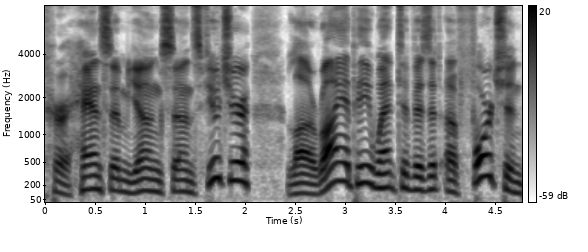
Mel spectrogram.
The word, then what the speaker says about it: Liriope: Liriope, which is kind of a weird pronunciation for that word. We know, but that's how they say it.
